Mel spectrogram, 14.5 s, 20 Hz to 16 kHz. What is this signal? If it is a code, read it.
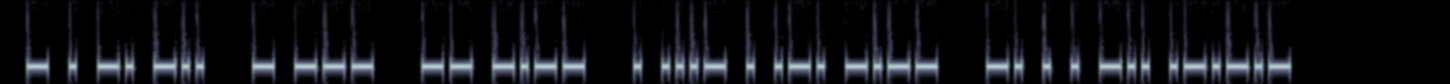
Morse code, heard as a keyed tone, about 17 wpm, 700 Hz. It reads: TEND TO MY EVERY NEED.
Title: Sentences from Top 1000 Words - Review Part 5 - 17wpm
